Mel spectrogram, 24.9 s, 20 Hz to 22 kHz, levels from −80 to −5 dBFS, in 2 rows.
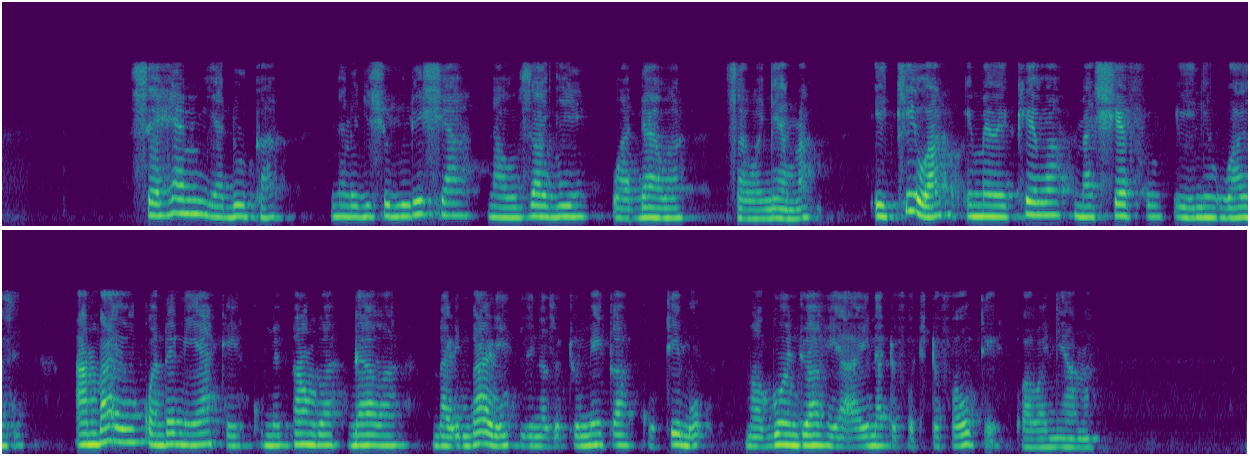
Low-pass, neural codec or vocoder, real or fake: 7.2 kHz; codec, 16 kHz, 8 kbps, FunCodec, trained on LibriTTS, 25 frames a second; fake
